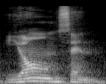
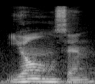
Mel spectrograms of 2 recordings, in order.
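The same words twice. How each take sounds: Both takes have the same delivery.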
